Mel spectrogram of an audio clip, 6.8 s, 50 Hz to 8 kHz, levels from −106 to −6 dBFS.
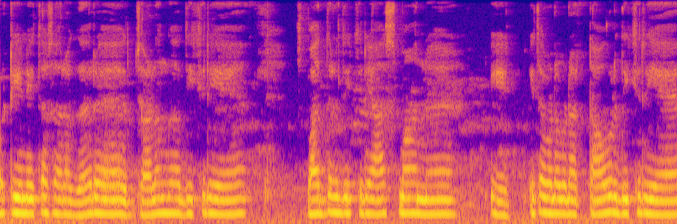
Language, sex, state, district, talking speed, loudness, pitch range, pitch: Marwari, female, Rajasthan, Nagaur, 170 wpm, -17 LUFS, 185-195 Hz, 190 Hz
